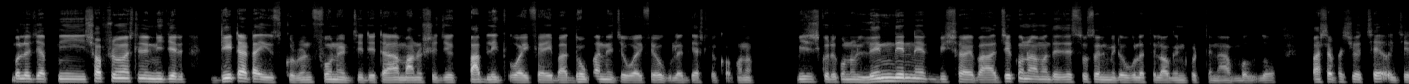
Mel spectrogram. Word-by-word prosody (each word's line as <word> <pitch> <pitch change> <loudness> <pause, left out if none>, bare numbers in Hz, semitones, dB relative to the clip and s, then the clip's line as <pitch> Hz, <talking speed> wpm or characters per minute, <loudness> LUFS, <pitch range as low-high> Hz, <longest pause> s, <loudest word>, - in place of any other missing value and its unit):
বললো, 135 0 +4
যে 135 - +4
আপনি 130 - -3 0.3
সবসময় 145 0 +5
আসলে 145 -1 +1
নিজের 130 -1 +3 0.4
ডেটা 150 0 +8
টা - - +8
ইউস 105 -1 -2
করবেন, 105 +1 -2
ফোনের 115 -4 0
যে 110 - -4
ডেটা 105 +1 0 0.2
মানুষের 105 0 -2
যে 110 - +1 0.2
পাবলিক 115 -2 +3 0.2
Wi-Fi 105 -1 0
বা 105 - +1
দোকানের 120 -1 0
যে 110 - -2
Wi-Fi 100 +1 -1
ওগুলা 100 0 -4
দিয়ে 105 +2 -3
আসলে 105 -2 -14
কখনো 105 0 -7 0.5
বিশেষ 125 0 -3
করে 120 -2 0
কোনো 115 0 -2
লেনদেনের 150 -1 +5
বিষয়, 115 -1 -1
বা 110 - 0 0.2
যেকোনো 140 -2 +1
আমাদের 115 -1 -3
যে 115 - -2
সোশ্যাল 120 -2 -2
মিডিয়া 105 0 -1
ওগুলাতে 105 0 -4
লগইন 100 0 -4
করতে - - -10
না - - -6 0.2
বলল। 95 +1 -7 0.5
পাশাপাশি - - -2
হচ্ছে - - -3
ওই 110 - -4
যে 110 - -2
115 Hz, 190 wpm, -24 LUFS, 105-130 Hz, 0.5 s, ডেটা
